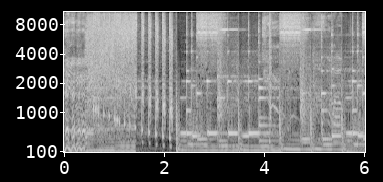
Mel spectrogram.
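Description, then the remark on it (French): An iPhone ringtone plays loudly on its own, a bright electronic melody of quick repeated notes with a brief burst of rapid pulsing partway through, filling the whole stretch without any talking. “Qui n'a ah pas déjà entendu cette sonnerie-là d'iPhone?”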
